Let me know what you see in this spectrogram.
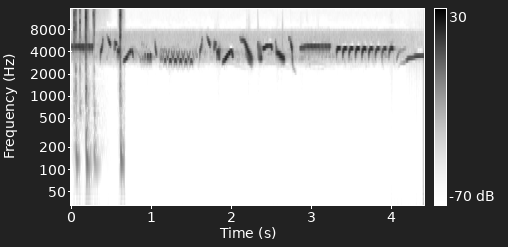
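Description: Bird song: a varied run of short chirps, rising and falling whistled sweeps and two quick rattling trills, with a few sharp clicks in the first second.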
